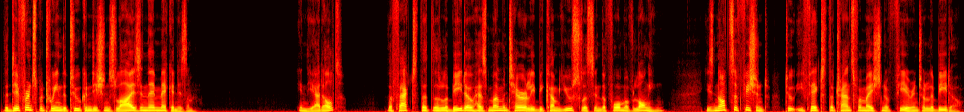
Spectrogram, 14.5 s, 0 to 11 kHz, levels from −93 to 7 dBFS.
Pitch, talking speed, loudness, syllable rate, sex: 140 Hz, 160 wpm, -19 LUFS, 5.8 syllables/s, male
